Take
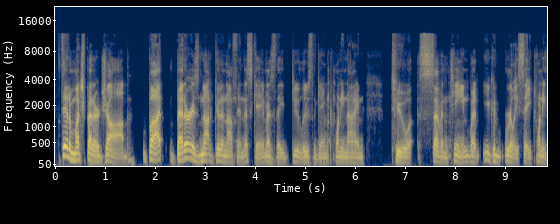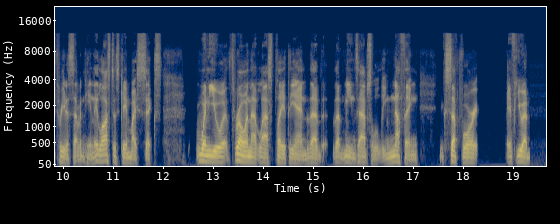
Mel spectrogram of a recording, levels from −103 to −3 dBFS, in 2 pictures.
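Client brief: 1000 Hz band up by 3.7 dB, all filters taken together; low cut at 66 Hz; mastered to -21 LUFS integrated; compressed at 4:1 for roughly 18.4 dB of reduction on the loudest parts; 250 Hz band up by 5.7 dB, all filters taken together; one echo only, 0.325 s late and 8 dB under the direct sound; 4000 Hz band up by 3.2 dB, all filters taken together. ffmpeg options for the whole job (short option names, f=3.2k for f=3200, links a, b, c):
-af "highpass=66,equalizer=f=250:t=o:g=7,equalizer=f=1k:t=o:g=4.5,equalizer=f=4k:t=o:g=4,acompressor=threshold=-33dB:ratio=4,aecho=1:1:325:0.398,volume=14.5dB"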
